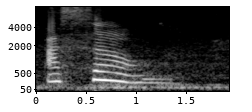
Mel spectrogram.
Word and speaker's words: ação: For example, the word ação, ação, action. The cedilla sound is S.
